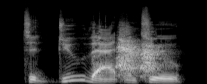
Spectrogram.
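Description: A dog barks and yips, one short bark followed by a longer run of loud, strained, whining barks that last about a second and a half.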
